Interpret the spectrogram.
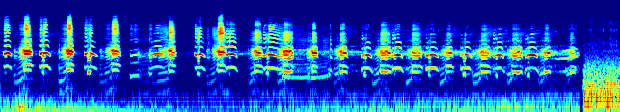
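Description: Black-necked swans calling: a rapid series of short honking calls, about three a second. Near the end the calls stop abruptly and a lower, louder animal sound begins.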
